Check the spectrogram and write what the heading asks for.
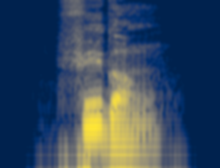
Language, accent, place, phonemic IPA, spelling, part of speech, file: German, Germany, Berlin, /ˈfyːɡʊŋ/, Fügung, noun, De-Fügung.ogg
- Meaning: 1. conjunction, ligation, joining, connection 2. providence (manifestation of divine care or direction) 3. a linguistic unit 4. conjunction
